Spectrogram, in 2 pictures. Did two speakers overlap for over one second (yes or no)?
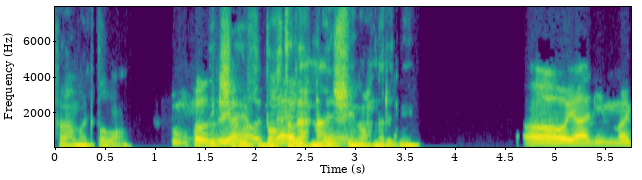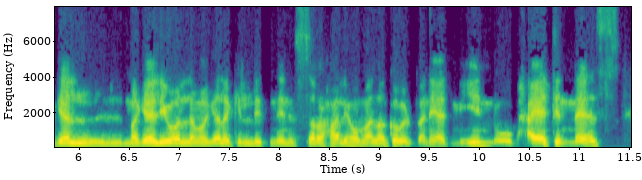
yes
